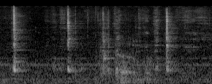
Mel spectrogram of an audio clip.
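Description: Metal canteen cups being handled, giving three light metallic clinks spread over about two seconds, with fainter taps between.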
